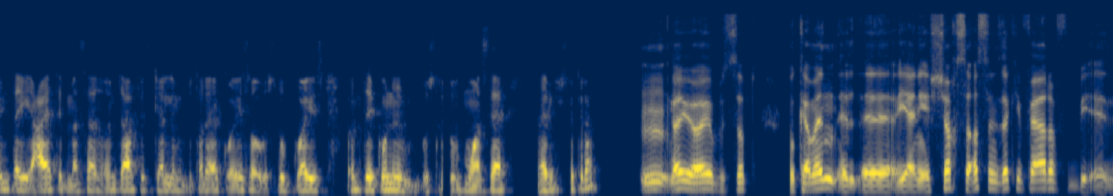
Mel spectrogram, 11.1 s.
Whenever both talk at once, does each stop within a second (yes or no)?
yes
